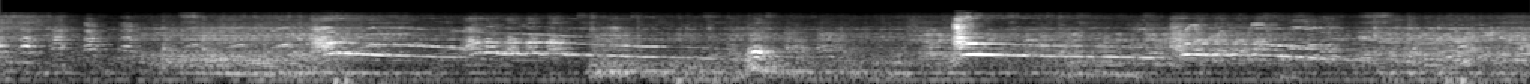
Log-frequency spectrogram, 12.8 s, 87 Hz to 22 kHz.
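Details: Pepper, a blue merle Great Dane, excited while family members play with her, 19 March 2010; several drawn-out howls that slide downward in pitch, each starting high and trailing off, repeated every few seconds over steady household voices and background hum.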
